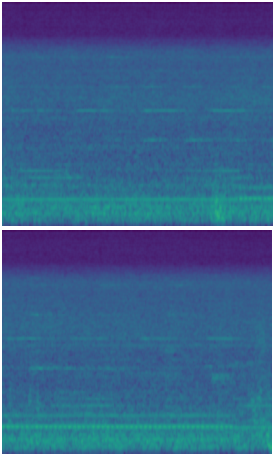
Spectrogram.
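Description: Plastic injection moulding machine running steadily with its mould clamped shut mid-cycle: a constant machine hum with a faint steady tone held through it.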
